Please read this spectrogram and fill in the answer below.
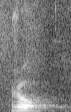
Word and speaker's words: rho: This is रो, RHO। इसका pronunciation होता है रो।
